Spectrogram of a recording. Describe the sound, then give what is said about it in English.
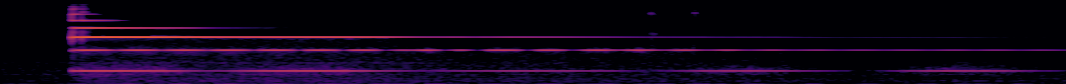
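A single bell struck once at the start of a quiet meditation, its clear tone ringing on alone and slowly fading, with a gentle wavering pulse as it decays. “sit comfortably, closing your eyes, and note the bell.”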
